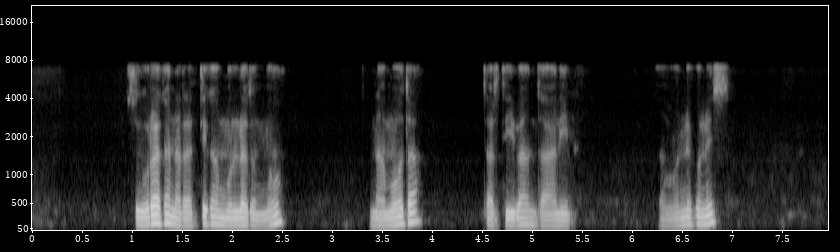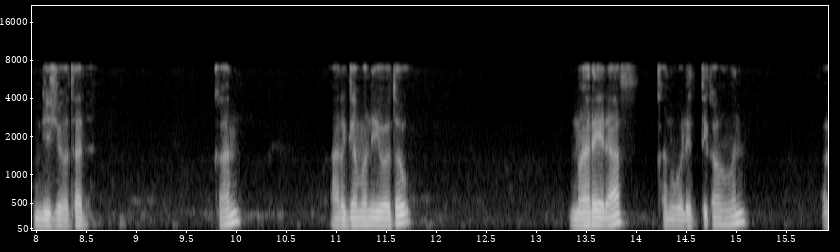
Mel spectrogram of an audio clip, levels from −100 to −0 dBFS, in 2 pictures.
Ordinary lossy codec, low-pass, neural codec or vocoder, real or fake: Opus, 64 kbps; 7.2 kHz; codec, 16 kHz, 8 kbps, FunCodec, trained on Chinese and English, 25 frames a second; fake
